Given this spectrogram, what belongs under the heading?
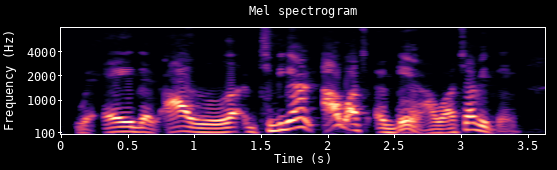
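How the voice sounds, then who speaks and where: This man speaks with lively intonation. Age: 40s. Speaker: wrestling podcast panelist. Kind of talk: casual chat. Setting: live stream. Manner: animated.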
